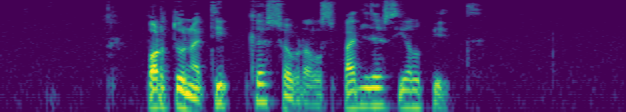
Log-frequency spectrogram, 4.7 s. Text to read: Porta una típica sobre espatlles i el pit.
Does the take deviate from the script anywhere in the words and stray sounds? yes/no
yes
